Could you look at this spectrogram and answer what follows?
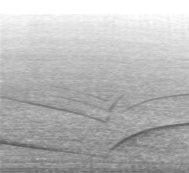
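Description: Siren of an ambulance in GTA V, a wailing tone sweeping down and then climbing back up over steady traffic rumble, loud and close with no talking.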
